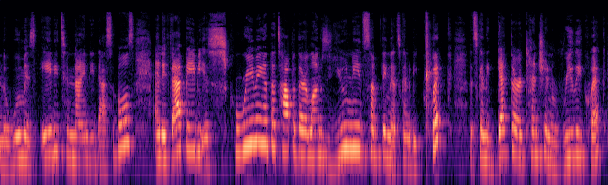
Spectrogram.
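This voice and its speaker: Chatty woman nurse with a bright voice. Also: mid-range voice. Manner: chatty, loose, many fillers and restarts. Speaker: maternity nurse giving baby-soothing tips. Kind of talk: casual live-stream teaching.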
